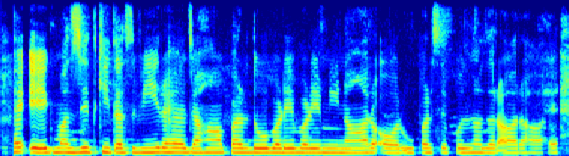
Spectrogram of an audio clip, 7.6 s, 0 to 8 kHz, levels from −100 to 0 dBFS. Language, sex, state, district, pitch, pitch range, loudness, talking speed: Hindi, female, Chhattisgarh, Rajnandgaon, 210 Hz, 205-215 Hz, -25 LUFS, 160 wpm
